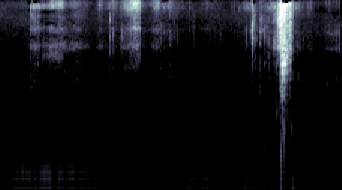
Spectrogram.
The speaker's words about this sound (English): Gotta take a drink of water, guys. Hold on.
